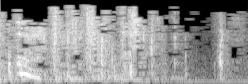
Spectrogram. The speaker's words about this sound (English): Try the door. Oh, he locked it. A rickety looking door. One kick ought to break it.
